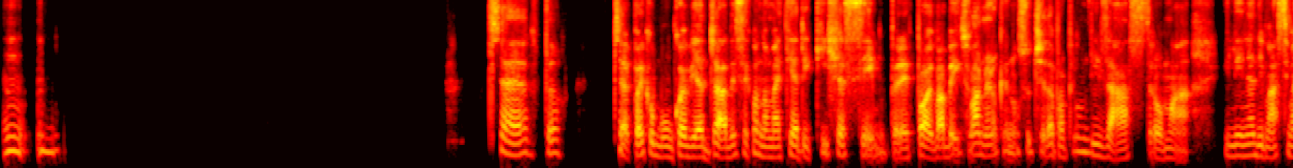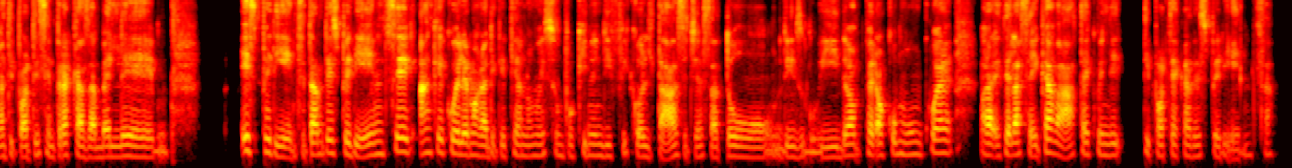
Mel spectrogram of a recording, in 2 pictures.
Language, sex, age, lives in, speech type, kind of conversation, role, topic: Italian, female, 50-54, Italy, conversation, unstructured, none, Preferisci viaggiare da solo o in compagnia?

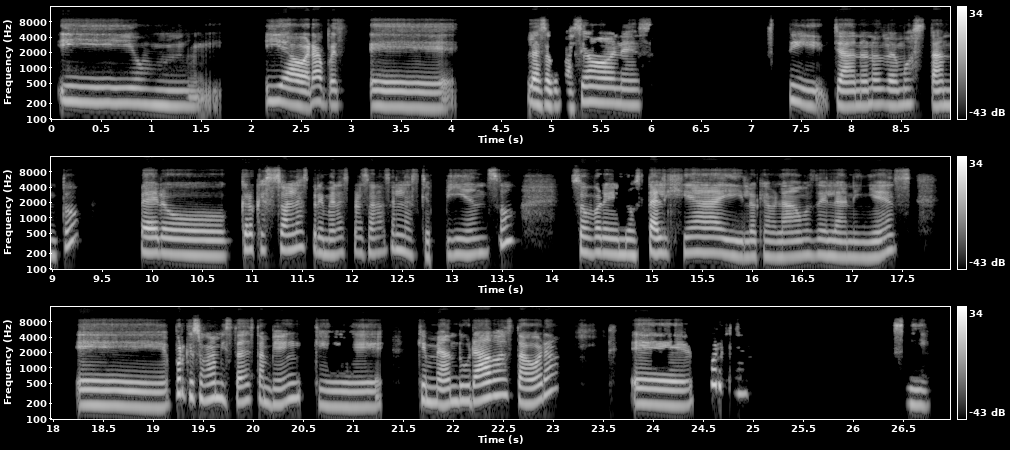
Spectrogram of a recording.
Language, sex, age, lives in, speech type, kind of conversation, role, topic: Spanish, female, 18-19, United States, conversation, unstructured, none, ¿Tienes algún recuerdo que te haga sentir nostalgia sin tristeza?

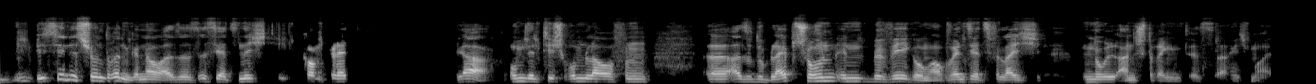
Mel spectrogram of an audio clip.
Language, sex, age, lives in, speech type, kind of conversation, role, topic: German, male, 35-39, Germany, conversation, podcast, host, Welches Hobby hilft dir am besten, um zu entspannen?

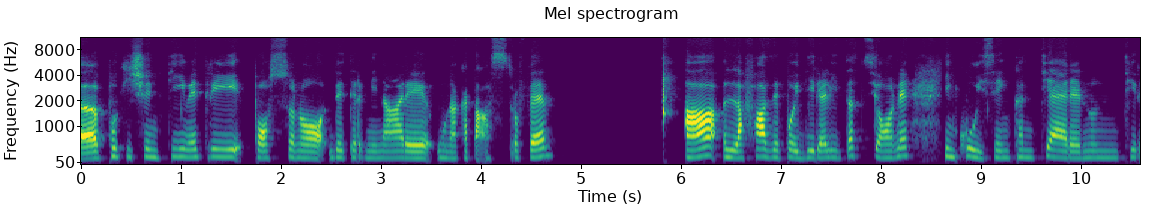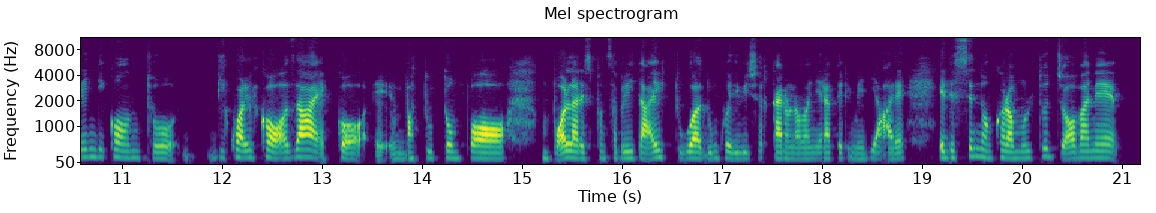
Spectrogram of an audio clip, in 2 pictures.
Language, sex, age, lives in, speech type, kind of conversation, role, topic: Italian, female, 30-34, Italy, conversation, advice, user, Quali blocchi legati al perfezionismo ti impediscono di iniziare nuovi progetti?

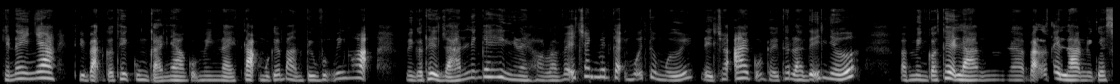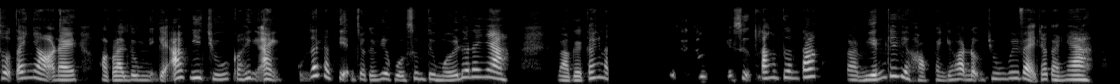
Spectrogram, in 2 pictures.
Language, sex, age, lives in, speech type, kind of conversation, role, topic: Vietnamese, female, 25-29, Vietnam, read, expert-assistant, expert, Nếu muốn duy trì tiếng của dân tộc mình trong gia đình, nên bắt đầu từ đâu và học như thế nào cho tự nhiên?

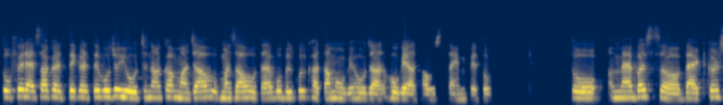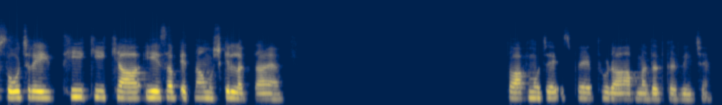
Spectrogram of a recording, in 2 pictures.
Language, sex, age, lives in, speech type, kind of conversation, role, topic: Hindi, female, 20-24, India, conversation, advice, user, यात्रा की योजना बनाना चुनौतीपूर्ण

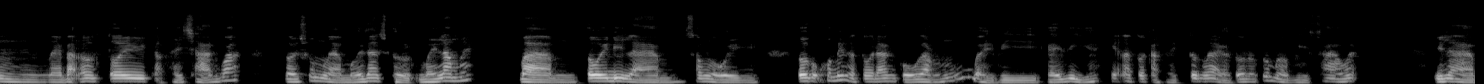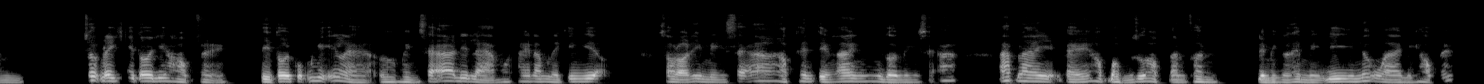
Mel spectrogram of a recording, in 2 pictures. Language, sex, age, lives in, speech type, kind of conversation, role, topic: Vietnamese, male, 20-24, Vietnam, conversation, advice, user, Làm sao để tìm lại động lực dài hạn và biết mình nên nỗ lực vì điều gì?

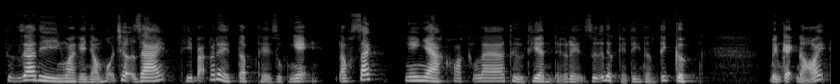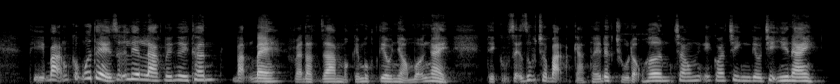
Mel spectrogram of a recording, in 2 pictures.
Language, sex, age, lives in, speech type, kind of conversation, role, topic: Vietnamese, male, 20-24, Vietnam, read, expert-assistant, expert, Khi đứng trước lựa chọn điều trị, làm sao để biết đâu là quyết định phù hợp với sức khỏe lâu dài của mình?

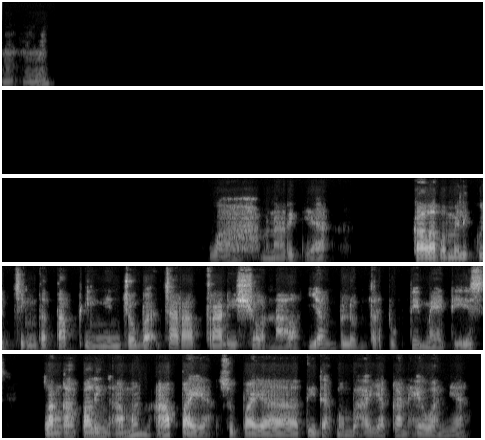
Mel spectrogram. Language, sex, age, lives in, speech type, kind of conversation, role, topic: Indonesian, male, 35-39, Indonesia, read, expert-assistant, asker, Bagaimana cara mengetahui apakah informasi kesehatan hewan yang kita temukan benar-benar akurat?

